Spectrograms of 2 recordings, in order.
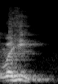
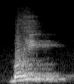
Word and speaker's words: বহি: আসলে হচ্ছে বহি। বহি। সীতারাম কেশই বলতেন না। খাতা না বহি। হিন্দিতে বললে বহি। হচ্ছে অন্তস্থ ব। আমরা অন্তস্থ বর আর ব দুটা একই উচ্চারণ করি।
